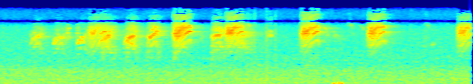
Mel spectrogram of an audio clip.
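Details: Nuttall's woodpecker drinking at a nursery birdbath gives harsh, scratchy high notes in short bursts, roughly one or two each second, with a single soft thump partway through.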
